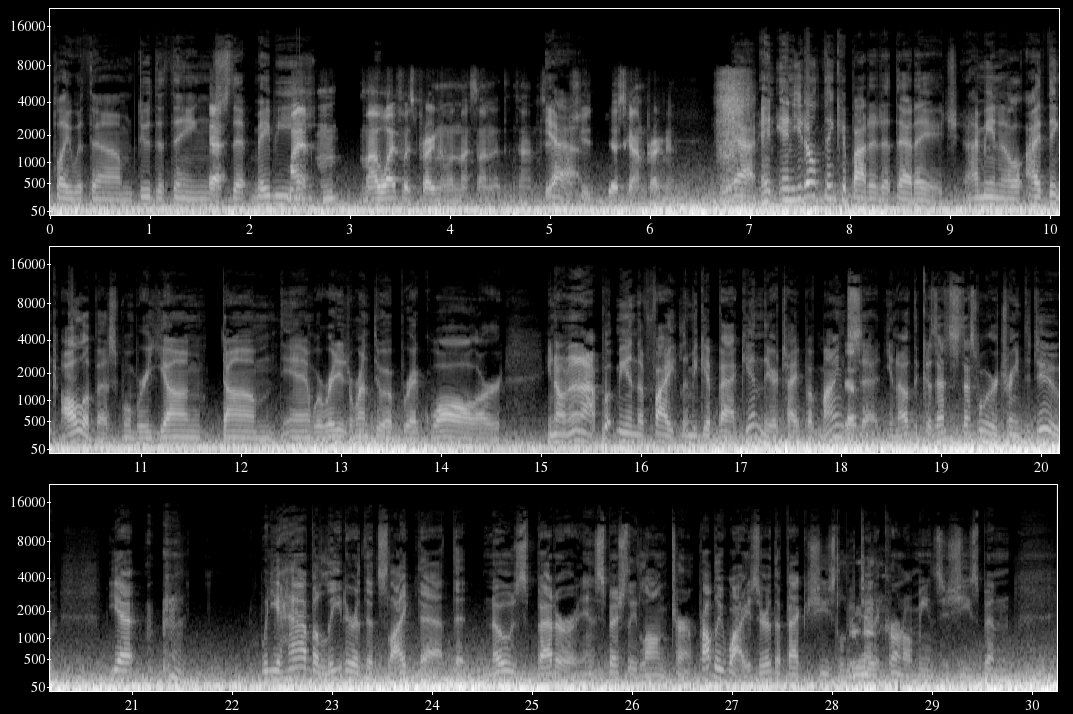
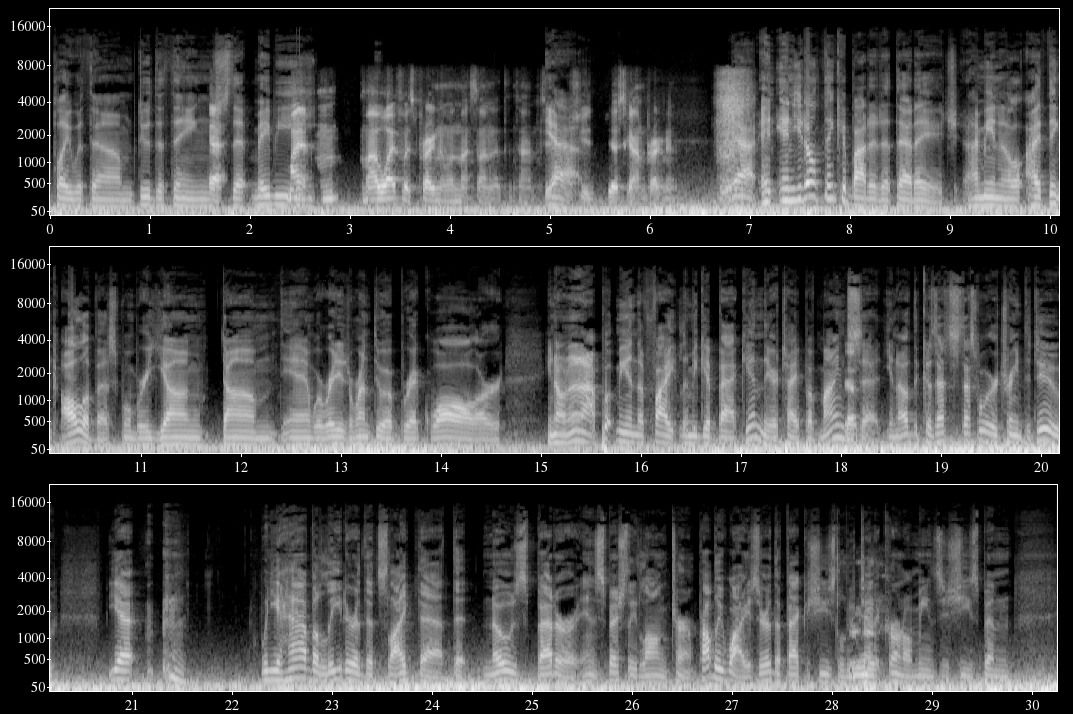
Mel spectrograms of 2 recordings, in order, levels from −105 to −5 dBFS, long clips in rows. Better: second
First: low rumble; loud; throughout; 8 dB below the speech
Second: low rumble; faint; throughout; 20 dB below the speech

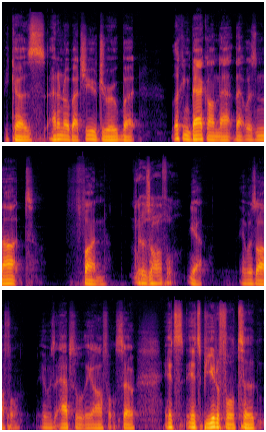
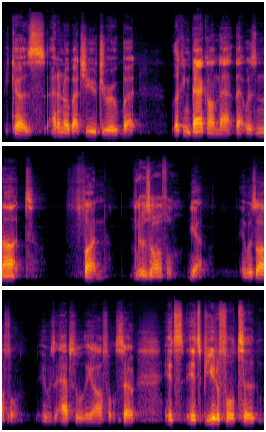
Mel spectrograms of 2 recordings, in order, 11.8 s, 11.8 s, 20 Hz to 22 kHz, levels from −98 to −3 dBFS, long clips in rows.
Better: first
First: none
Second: thin; very; fading below 300 Hz

